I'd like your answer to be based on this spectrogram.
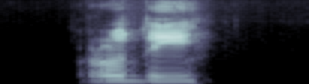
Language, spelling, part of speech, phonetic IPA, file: Russian, пруды, noun, [prʊˈdɨ], Ru-пруды.ogg
- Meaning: nominative/accusative plural of пруд (prud)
